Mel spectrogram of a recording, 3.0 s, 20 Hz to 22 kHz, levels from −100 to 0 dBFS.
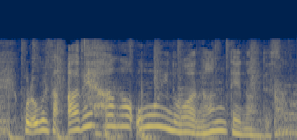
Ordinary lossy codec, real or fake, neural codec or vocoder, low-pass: none; fake; codec, 16 kHz, 8 kbps, FreqCodec, larger model; none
